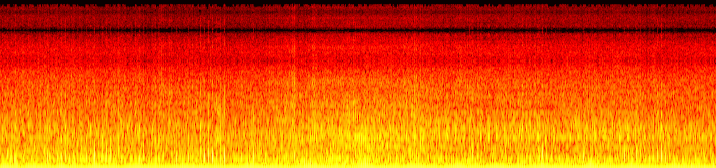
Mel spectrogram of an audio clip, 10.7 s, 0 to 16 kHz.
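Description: A Cessna 172SP's four-cylinder Lycoming engine and propeller running at low taxi power, heard from inside the cabin as a steady drone with a fast, even pulsing that is strongest in the first half.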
